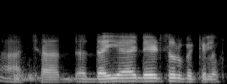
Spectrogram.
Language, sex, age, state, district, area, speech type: Sindhi, male, 45-60, Delhi, South Delhi, urban, conversation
